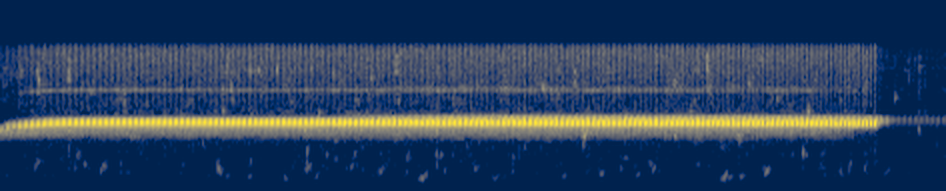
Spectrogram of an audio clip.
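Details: Toad singing at a garden pond on a warm spring night, picked up by a pond webcam: one long, steady, high musical trill held for about six and a half seconds, then cut to a quieter continuing trill, with faint scattered clicks and chirps behind.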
